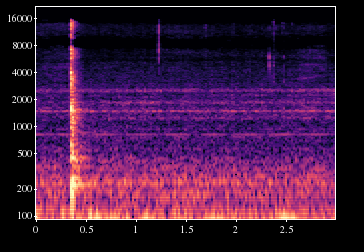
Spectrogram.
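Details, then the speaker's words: Three-year-old Castle Serenity pellet stove, just thoroughly cleaned, heating up in igniter mode: one sharp tick over steady fan hum; normal thermal expansion creak of the body. "all the Creeks are just expansion it's normal"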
